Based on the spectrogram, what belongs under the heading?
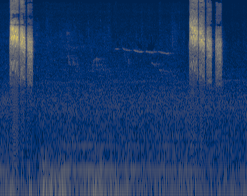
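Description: A young chickadee gives two quick bursts of three or four high, harsh, buzzy notes, a few seconds apart, over a faint low rumble.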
